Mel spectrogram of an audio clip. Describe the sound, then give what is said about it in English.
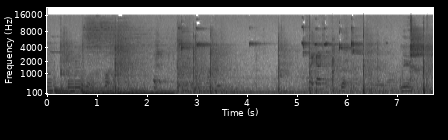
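A basketball is dribbled on a court during a workout, making many sharp, rhythmic bounces with some irregular gaps, while people talk throughout. “Tyrese begins to show off some dribbling and driving, and then shooting.”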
